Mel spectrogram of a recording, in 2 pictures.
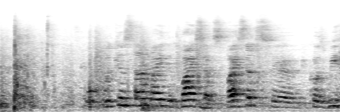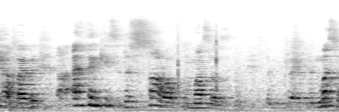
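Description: A middle-aged man lectures with animation.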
